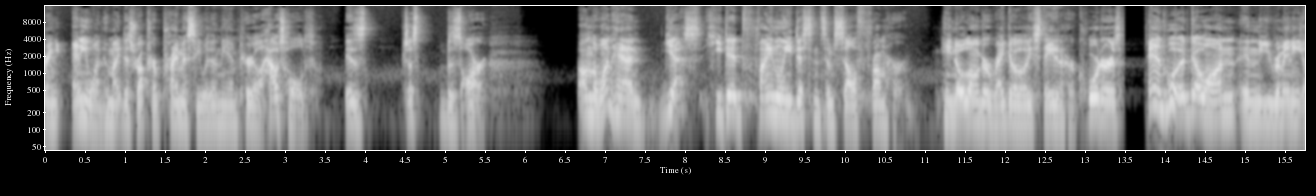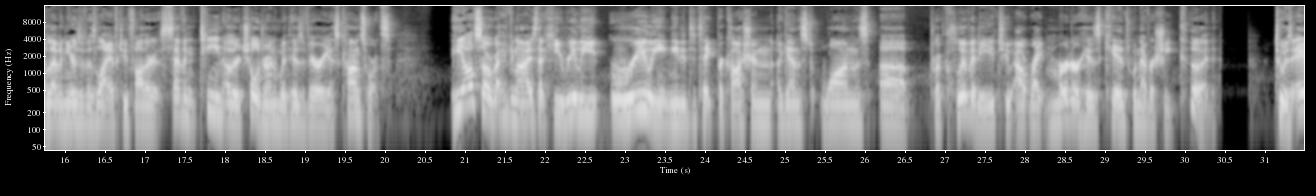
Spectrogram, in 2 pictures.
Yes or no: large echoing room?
no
